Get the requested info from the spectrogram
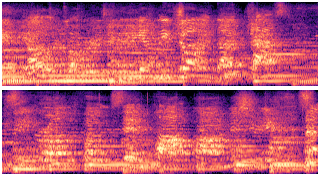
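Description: A group of children singing a song together with musical accompaniment.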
